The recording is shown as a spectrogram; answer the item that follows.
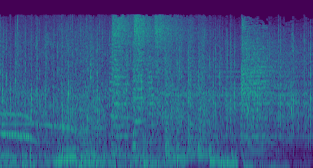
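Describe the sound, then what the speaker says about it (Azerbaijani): A TV game show studio audience claps loudly and continuously, blended with busy music. "Alqışlayırıq"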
